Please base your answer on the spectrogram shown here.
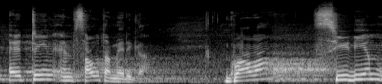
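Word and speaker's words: Psidium: Guava, सीडियम गुआजावा, इसके अंदर P silent रहता है।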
